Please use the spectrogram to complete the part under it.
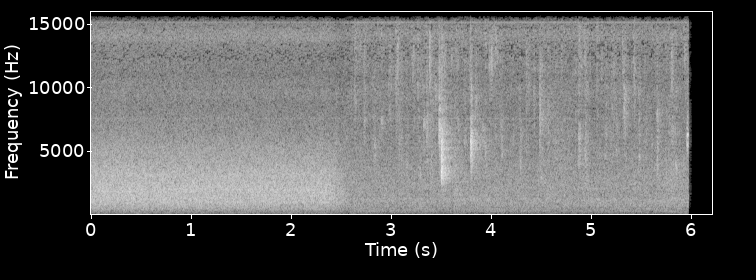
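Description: Water rushes steadily through a laminar flow demonstration apparatus in an environmental engineering lab, a loud broadband wash that drops to a quieter steady flow partway through, with one brief clunk.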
